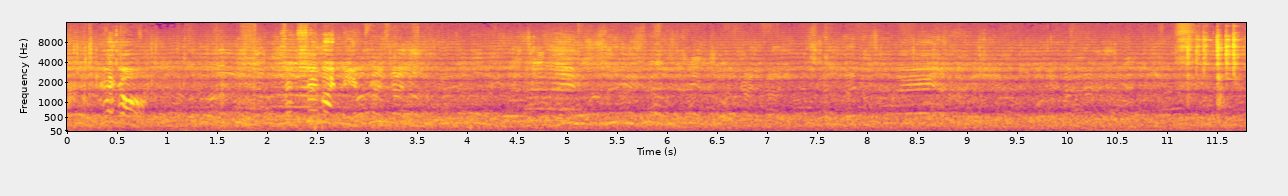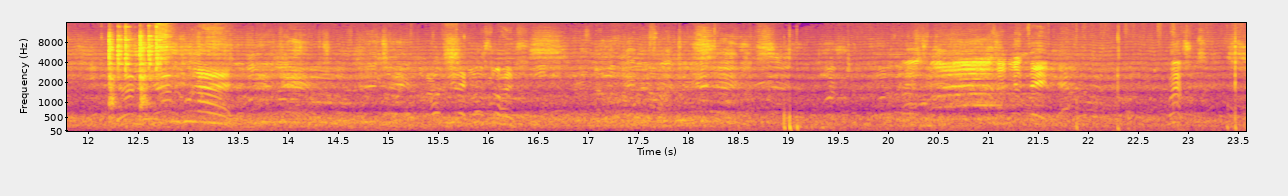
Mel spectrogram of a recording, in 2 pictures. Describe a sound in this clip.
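A football crowd murmurs and chants in an open-air stadium.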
